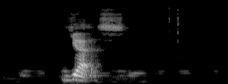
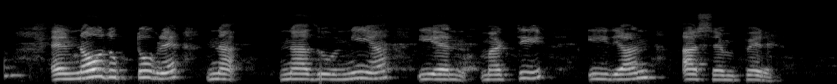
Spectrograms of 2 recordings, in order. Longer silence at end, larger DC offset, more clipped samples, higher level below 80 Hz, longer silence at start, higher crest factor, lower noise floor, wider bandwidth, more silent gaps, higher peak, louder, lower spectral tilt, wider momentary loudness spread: first, 0.9 s vs 0.65 s; neither; neither; about the same, -74 dBFS vs -74 dBFS; first, 0.6 s vs 0.05 s; about the same, 24 dB vs 22 dB; second, -59 dBFS vs -66 dBFS; first, 14.5 kHz vs 11.5 kHz; neither; about the same, -2 dBFS vs -2 dBFS; first, -20 LUFS vs -24 LUFS; second, -1 dB/octave vs -4 dB/octave; first, 22 LU vs 15 LU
